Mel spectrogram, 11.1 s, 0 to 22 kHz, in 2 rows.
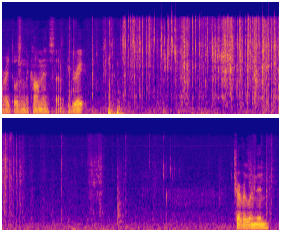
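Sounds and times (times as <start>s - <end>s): wrapper tearing and crinkling: 1.8s - 6.1s.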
